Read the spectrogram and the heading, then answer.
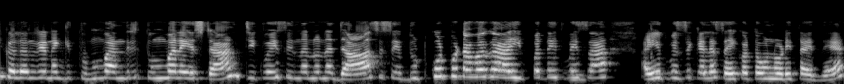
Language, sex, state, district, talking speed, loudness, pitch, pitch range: Kannada, female, Karnataka, Mysore, 170 wpm, -14 LUFS, 295 Hz, 280-320 Hz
